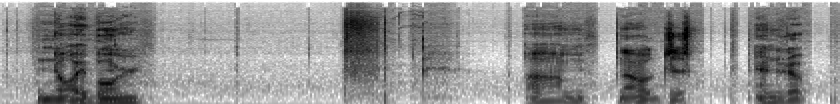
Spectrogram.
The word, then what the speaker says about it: Neubrunn: welcome back to Noob run or as I heard it pronounced and I hope it's correct uh Neu born um I'll just ended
